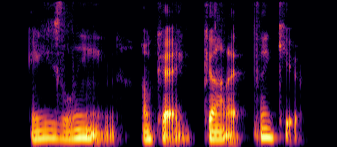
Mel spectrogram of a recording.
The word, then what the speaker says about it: Aisling: Pronounce pronounce the S long A. Aisling? Aisleen? Aisleen.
